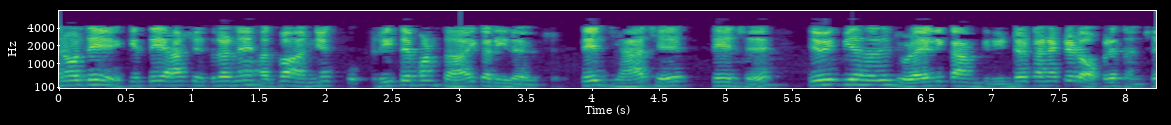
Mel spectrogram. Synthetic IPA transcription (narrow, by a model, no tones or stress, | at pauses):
noɾd̪eket̪eakʃet̪ɾəneʔət̪ʰʋaənjəɾit̪epəɳsəɦajkəɾiɾəɦjũt͡ʃʰe̥t̪ed͡ʒjãt͡ʃʰet̪et͡ʃʰet̪eoek̚bʱiasat̪ʰed͡ʒoɽaelikamɡəɾiɪɳʈəɾkənek̚ʈeɽɔpɾesənt͡ʃʰe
